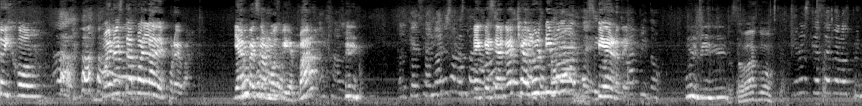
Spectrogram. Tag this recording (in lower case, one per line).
speech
